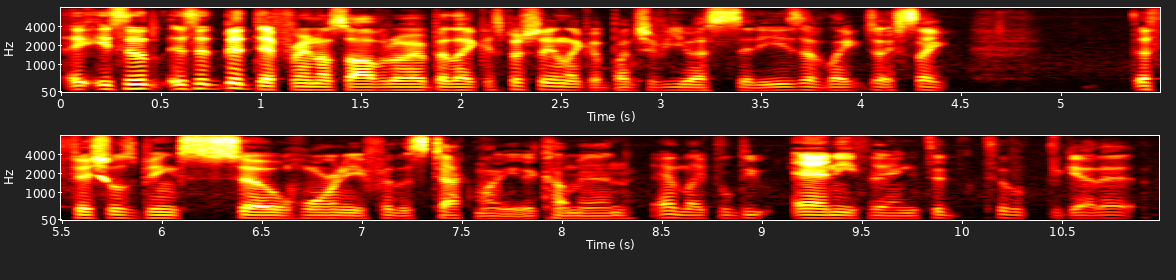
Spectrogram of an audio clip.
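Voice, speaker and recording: A man's voice: lowish voice, fairly even intonation, fast talker, no room sound. A man co-hosting a podcast, rambling in casual chat full of fillers. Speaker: podcast co-host.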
